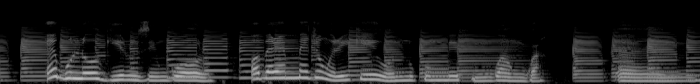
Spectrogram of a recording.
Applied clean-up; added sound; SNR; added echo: none; Wind instrument, woodwind instrument; 13 dB; none.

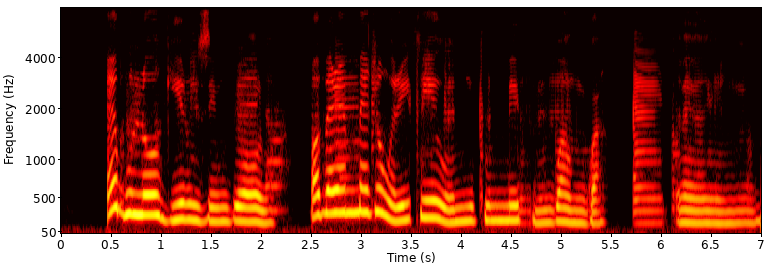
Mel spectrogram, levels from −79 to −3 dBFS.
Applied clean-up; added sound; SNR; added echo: neural diffusion model UNIVERSE++.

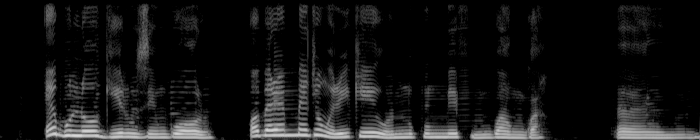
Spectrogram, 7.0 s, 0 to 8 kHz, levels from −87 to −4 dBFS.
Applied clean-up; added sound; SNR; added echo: neural mask model DeepFilterNet 3.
